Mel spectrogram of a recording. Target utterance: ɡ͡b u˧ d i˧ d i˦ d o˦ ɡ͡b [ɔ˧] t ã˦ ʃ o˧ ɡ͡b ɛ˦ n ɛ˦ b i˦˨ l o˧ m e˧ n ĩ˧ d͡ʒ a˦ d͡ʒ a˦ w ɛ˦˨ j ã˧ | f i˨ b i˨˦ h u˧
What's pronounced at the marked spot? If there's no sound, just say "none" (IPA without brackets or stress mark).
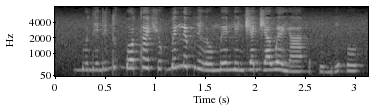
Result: ɔ˦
